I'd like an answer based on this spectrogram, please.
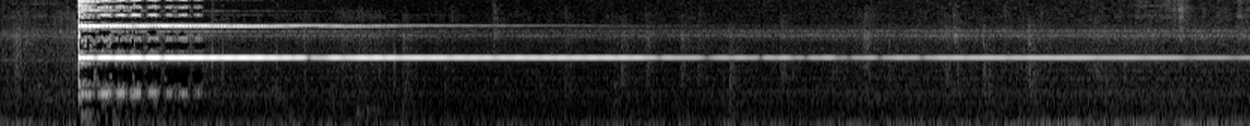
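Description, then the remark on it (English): A big bell is struck once, loud, its bright ringing tone hanging in the air and slowly fading away over several seconds. No one speaks. “So we're going to have to go fast, because otherwise the big bell is going to come and interrupt us.”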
